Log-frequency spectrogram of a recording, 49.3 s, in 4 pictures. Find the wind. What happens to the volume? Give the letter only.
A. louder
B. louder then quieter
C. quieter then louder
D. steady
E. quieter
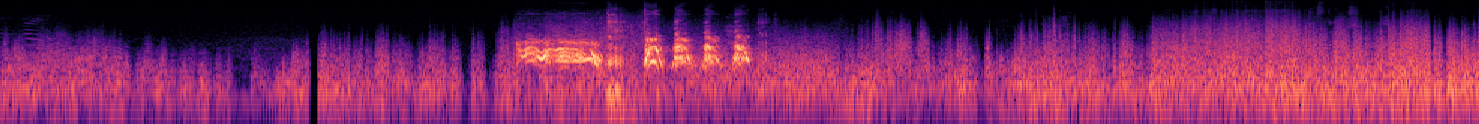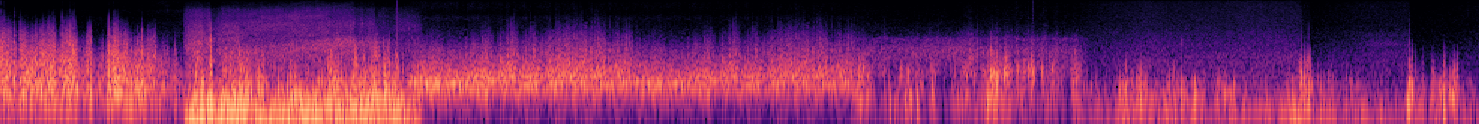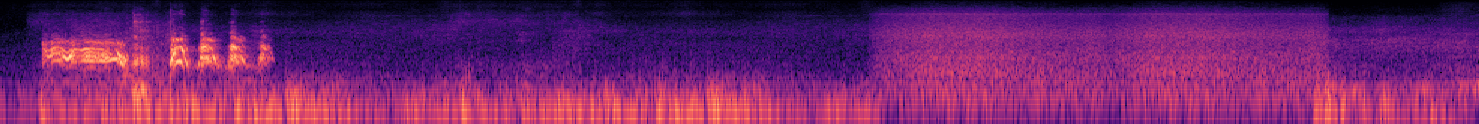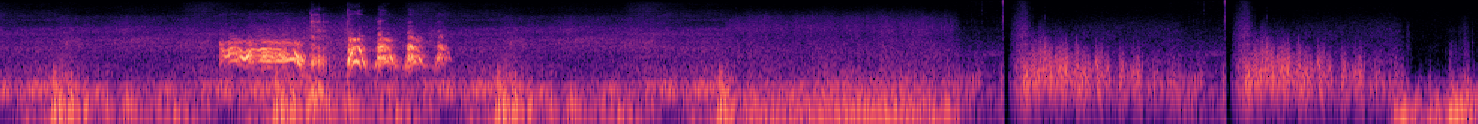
B.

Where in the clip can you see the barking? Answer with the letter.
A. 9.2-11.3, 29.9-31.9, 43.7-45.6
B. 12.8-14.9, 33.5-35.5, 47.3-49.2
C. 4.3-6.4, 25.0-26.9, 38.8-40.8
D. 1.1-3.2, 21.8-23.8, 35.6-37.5
C.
